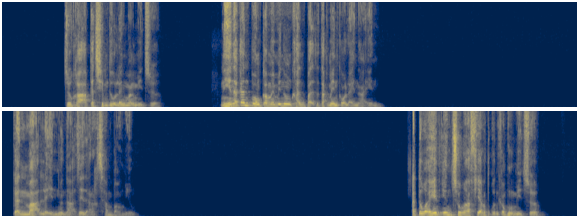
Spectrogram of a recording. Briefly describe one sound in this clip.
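A middle-aged man speaks calmly into a microphone over an online call, in short bursts with pauses.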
